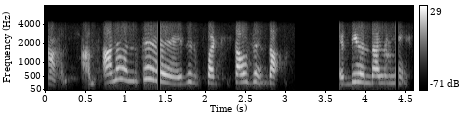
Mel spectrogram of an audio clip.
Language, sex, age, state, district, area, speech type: Tamil, female, 18-30, Tamil Nadu, Nagapattinam, rural, conversation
